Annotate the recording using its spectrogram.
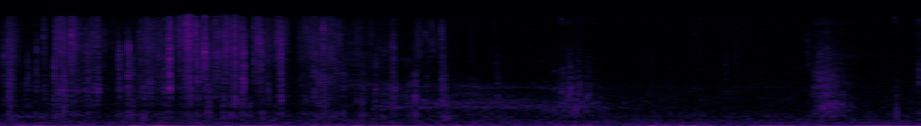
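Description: Paper rustles as a man unfolds a letter.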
